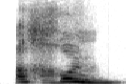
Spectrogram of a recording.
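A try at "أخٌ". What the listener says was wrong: جی اخن نہیں، خا پر شد نہیں پڑھنی، اخن تھوڑا سافٹ کر کے پڑھنا ہے.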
